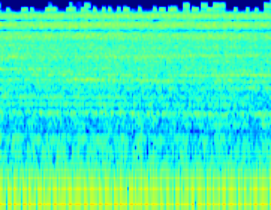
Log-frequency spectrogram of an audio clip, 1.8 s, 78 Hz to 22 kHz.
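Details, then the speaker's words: Dodge Hellcat supercharged V8 idling after the repaired supercharger was reinstalled: steady, deep idle with an even low pulse and no ticks, knocks or whine; sounds healthy, no issues. "Sounds real good. Ain't got no complaints over here, boy. He looked out for your boy. He got it sounding lovely."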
